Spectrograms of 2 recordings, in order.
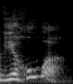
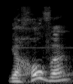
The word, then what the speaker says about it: Yahuwah: the y sound so the letter j this is why you see jehovah instead of yahuwah because the j came from the i the iron the j is really the same thing they threw that into the confusion a little more man the j is nothing but the i were to tell and they both was pronounced with the y sound so it wasn't yahoo jehovah it was yahuwah very simple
